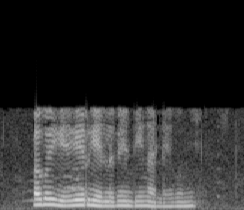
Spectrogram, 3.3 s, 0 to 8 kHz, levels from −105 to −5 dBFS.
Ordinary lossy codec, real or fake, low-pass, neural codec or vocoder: AAC, 16 kbps; real; 7.2 kHz; none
